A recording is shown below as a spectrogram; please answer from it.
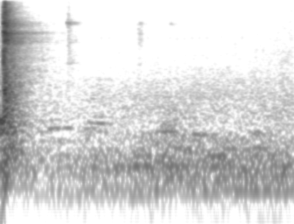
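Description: A golf driver's clubhead striking a teed ball: one sharp crack right at the start, dying away within a fraction of a second.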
